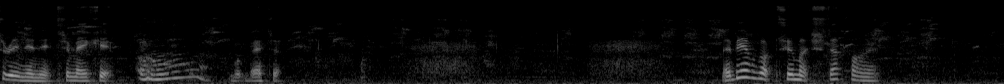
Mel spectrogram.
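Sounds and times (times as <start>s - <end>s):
soft breath hiss: 3.9s - 7.3s.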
